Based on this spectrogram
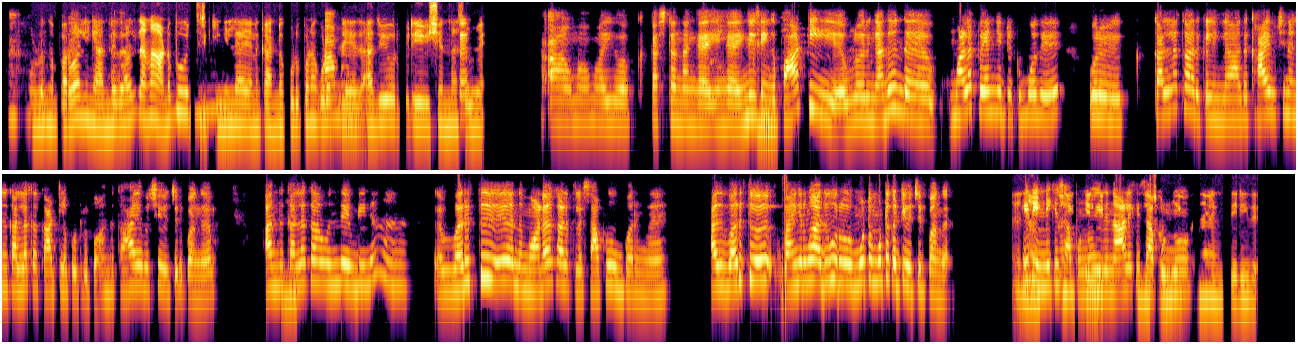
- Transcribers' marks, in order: laugh; other noise; "மழை" said as "மொட"; other background noise
- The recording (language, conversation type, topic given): Tamil, podcast, குடும்ப ரெசிபிகளை முறையாக பதிவு செய்து பாதுகாப்பது எப்படி என்று சொல்லுவீங்களா?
